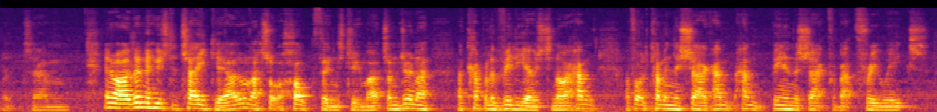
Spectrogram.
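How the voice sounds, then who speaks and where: A man's voice: medium pitch, fast talker, hardly any pauses. A man chatting casually and in a rambling way as a radio operator filming in his home shack. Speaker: amateur radio operator and video maker.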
